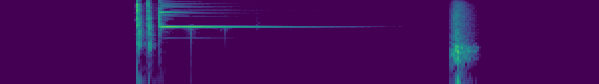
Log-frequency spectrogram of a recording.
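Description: Sound effects of a subscribe-bell animation. A quick double click is followed by a single high bell ding that rings and fades over about a second and a half, then a short swish near the end.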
